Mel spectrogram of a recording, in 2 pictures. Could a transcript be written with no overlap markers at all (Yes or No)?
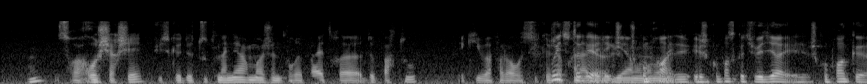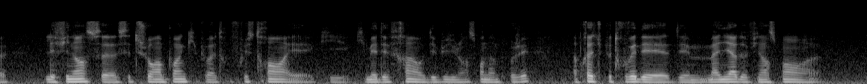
No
